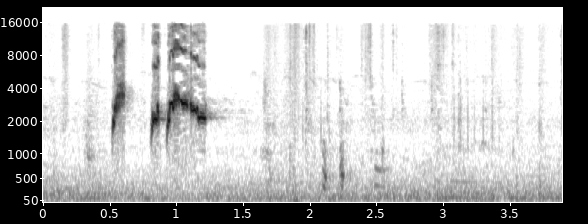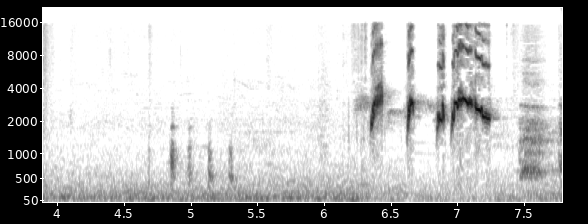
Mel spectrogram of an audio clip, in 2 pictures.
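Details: Red-whiskered bulbul used as a decoy bird in Thailand, delivering a crisp, fast phrase of rising and falling whistled notes, a quiet pause with soft clicks, then another bright phrase.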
